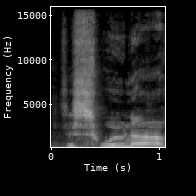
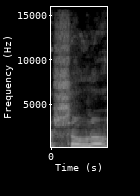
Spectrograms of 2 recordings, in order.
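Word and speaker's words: suona: it's um it's uh this thing's not even pronounced the way it's spelled it's like it's a swoonah horn it's spelled s-u-o-n-a like sauna or sona horn it's a chinese horn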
